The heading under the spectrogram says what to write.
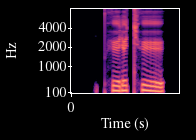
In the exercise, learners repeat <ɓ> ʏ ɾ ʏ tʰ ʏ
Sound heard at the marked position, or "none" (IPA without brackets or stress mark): pʰ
